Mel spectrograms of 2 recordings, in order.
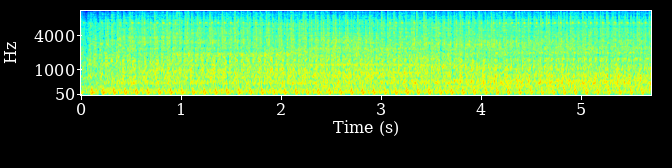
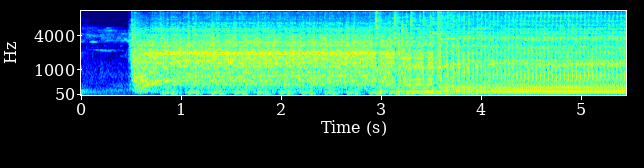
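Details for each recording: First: Honda 1211 ride-on mower idling and revved: fast even flap-flap ticks like plastic rubbing on every turn; transmission cooling fan rubbing, a recurring fault despite an earlier repair. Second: Honda 1211 ride-on lawn mower after its transmission fan was repaired and its tires refitted with inner tubes: clean start settling into a steady, even run with no rubbing noise from the broken part; normal running after repair.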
